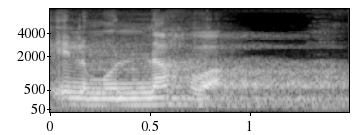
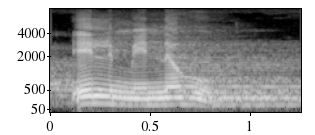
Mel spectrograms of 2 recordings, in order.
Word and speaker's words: علم نحو: املا اس طرح ہے۔ عربی میں اس کا تلفظ ہے علم النحو، اور اردو میں بقول میرے ایک باوقار، باعزت اور قابل قدر استاد، اس کا تلفظ کیا ہوگا؟ علم نحو، نہ کہ علم النحو۔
